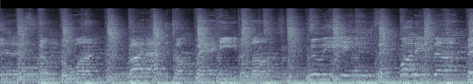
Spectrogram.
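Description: Live band playing an upbeat song: strummed acoustic guitar and a drum kit keeping a steady beat, with a man singing over them.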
